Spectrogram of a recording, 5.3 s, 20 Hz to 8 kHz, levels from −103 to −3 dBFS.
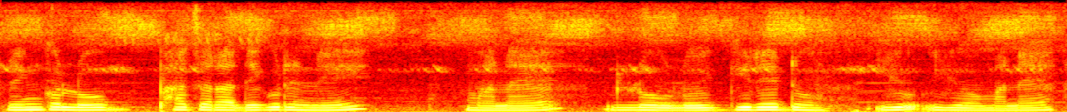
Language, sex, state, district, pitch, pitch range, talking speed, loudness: Chakma, female, Tripura, Unakoti, 185 Hz, 170-200 Hz, 125 wpm, -15 LUFS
